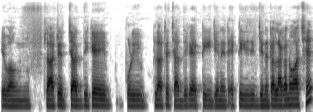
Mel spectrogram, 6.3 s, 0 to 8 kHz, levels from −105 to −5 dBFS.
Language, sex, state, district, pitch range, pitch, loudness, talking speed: Bengali, male, West Bengal, Dakshin Dinajpur, 110-120 Hz, 115 Hz, -19 LUFS, 115 wpm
